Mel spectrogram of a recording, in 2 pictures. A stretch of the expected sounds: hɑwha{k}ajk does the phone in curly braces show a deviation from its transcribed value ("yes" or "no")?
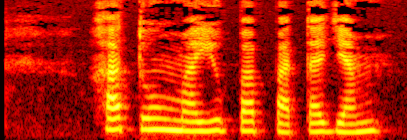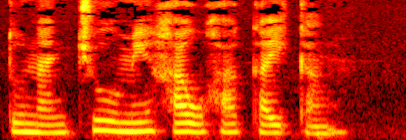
no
